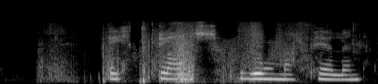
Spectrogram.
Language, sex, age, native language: Icelandic, female, 10, Icelandic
